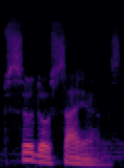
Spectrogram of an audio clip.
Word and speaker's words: pseudoscience: It's a pseudoscience that attempts to legitimize research into mythological beasts and urban legends. The lieutenant sounds unimpressed. He also pronounces the P in pseudoscience. That's one opinion, yes.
